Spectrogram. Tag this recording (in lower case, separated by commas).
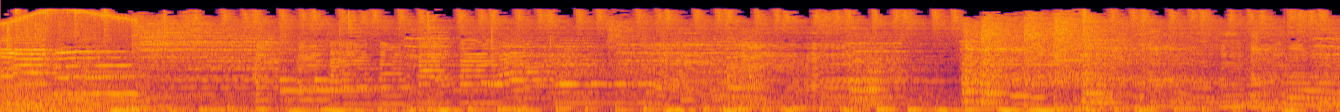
music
